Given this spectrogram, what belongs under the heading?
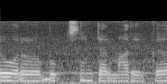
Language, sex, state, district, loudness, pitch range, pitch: Tamil, female, Tamil Nadu, Chennai, -14 LUFS, 155-170 Hz, 160 Hz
